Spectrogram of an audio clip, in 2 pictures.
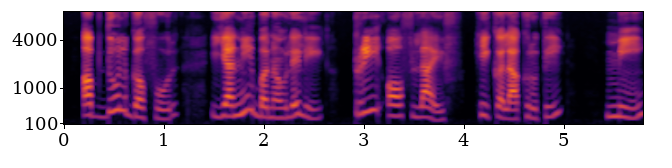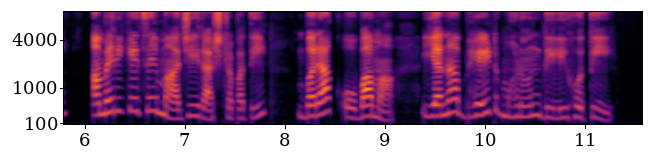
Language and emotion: Marathi, neutral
